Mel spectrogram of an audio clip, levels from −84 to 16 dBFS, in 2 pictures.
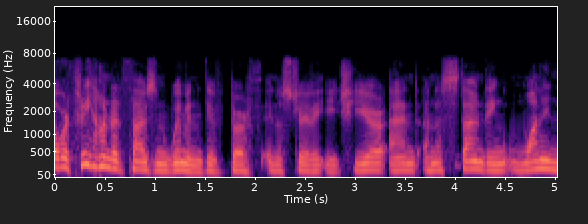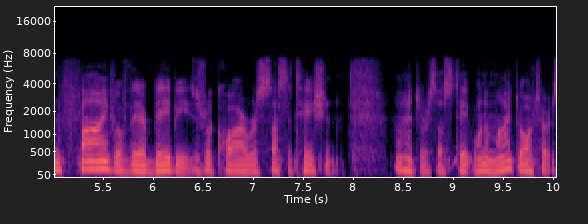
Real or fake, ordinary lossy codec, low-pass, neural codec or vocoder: real; Opus, 24 kbps; 7.2 kHz; none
